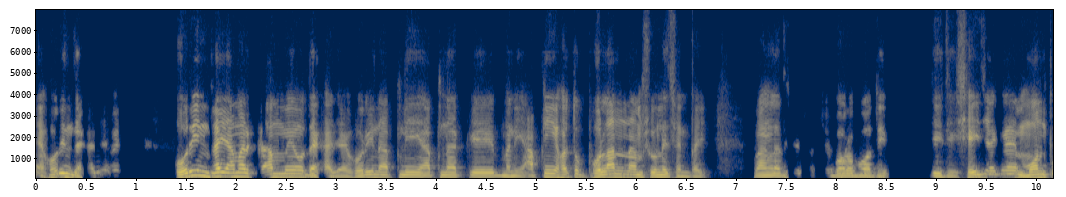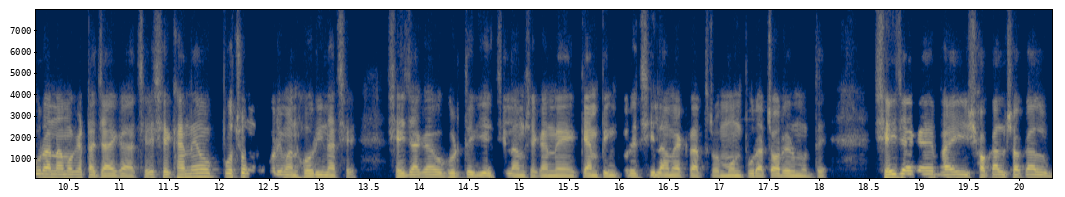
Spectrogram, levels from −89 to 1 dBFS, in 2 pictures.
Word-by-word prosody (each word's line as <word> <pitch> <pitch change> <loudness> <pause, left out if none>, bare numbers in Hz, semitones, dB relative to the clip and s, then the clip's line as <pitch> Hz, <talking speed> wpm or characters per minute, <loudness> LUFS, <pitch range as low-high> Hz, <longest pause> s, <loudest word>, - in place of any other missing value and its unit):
হ্যাঁ, - - -2
হরিণ 340 - +3
দেখা - - -5
যাবে। - - -14 0.6
হরিণ 220 +1 +5
ভাই 190 +1 +7
আমার 180 0 +4
গ্রামেও 155 +2 +1
দেখা 100 -1 0
যায়। 95 0 -2
হরিণ 135 +5 +1
আপনি 130 0 -2 0.2
আপনাকে 120 0 -2 0.3
মানে; 105 -1 0
আপনি 110 - -5
হয়তো 145 +3 0
ভোলার 140 +6 +4
নাম 135 -1 +2
শুনেছেন 120 -5 +1
ভাই। 95 -2 -5 0.6
বাংলাদেশের 115 -2 -1
সবচেয়ে - - -14
বড় 115 0 +3
ব-দ্বীপ 105 -2 -2 0.4
জি, 115 - +3
জি। 100 - -5
সেই 125 +2 +4
জায়গায় 150 +1 -1
মনপুরা 140 +3 +3
নামক 140 0 0
একটা 120 - -1
জায়গা 110 0 +2
আছে 105 - -8
সেখানেও 145 +6 +2 0.2
প্রচণ্ড 165 0 -1 0.2
পরিমাণ 130 -4 -1
হরিণ 120 +2 +2
আছে। - - -9 0.4
সেই 115 0 +2
জায়গাও 125 0 +1
ঘুরতে 115 +2 -1
গিয়েছিলাম। 110 -1 -1
সেখানে 110 +1 0 0.2
ক্যাম্পিং 115 0 +2
করেছিলাম 115 +1 -1
একরাত্র 105 -2 -3 0.2
মনপুরা 110 0 0
চরের 110 -1 +2
মধ্যে। 100 +2 -6 0.6
সেই 140 +2 +6
জায়গায় 150 -1 +1
ভাই 130 +1 +3 0.2
সকাল, 135 +3 +2
সকাল 130 +1 +1
120 Hz, 160 wpm, -22 LUFS, 110-140 Hz, 0.6 s, ভাই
